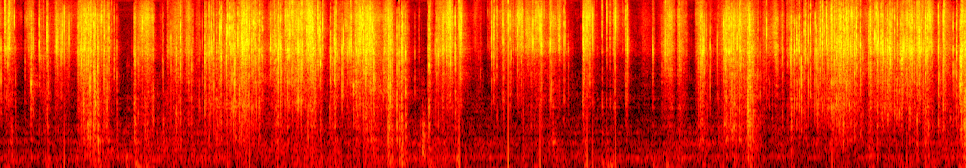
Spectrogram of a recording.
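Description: A large, thin, crinkled white paper sheet resting on a leather seat is folded and crumpled by hands using their fingertips. The result is dense, bright crinkling and crackling in uneven bursts separated by brief quiet gaps, with almost no low end.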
